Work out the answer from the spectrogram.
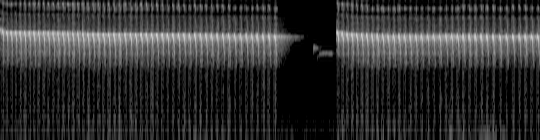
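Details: Female bar-winged prinia giving a long, clear 'ngetir' trill, a fast even rattle of high notes lasting nearly three seconds, then a brief pause before another sustained trill begins; used for training songbirds or luring prinias.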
